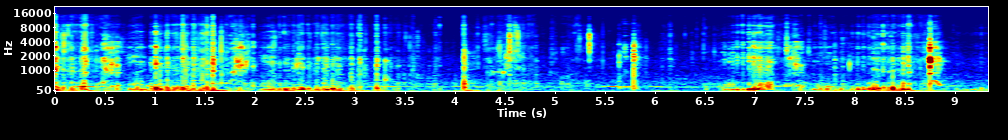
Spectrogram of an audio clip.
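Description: A small metal blade carves and scrapes crunchy flakes from the edge of a hand-sized, hand-held solid bar of dry white and pink soap. Dry, crackling crunches and brittle scraping strokes come in irregular bursts with short quiet gaps, with a bright, crisp flaking texture over a low rustle. A sharp snap stands out near the end.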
